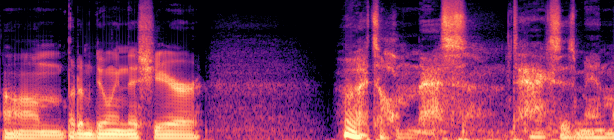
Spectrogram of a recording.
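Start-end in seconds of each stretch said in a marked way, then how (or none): 2.6-4.6 whispered, drained groan over taxes; exasperated whisper. Real, not acted. Teacher whispering to listeners about the tax mess, exasperated. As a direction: breathe it out, defeated.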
